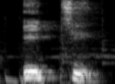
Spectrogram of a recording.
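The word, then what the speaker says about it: 一: 1 piszemy w hiraganie jako ichi.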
